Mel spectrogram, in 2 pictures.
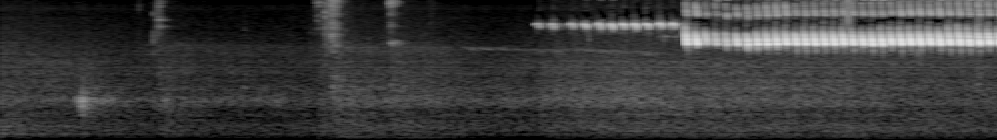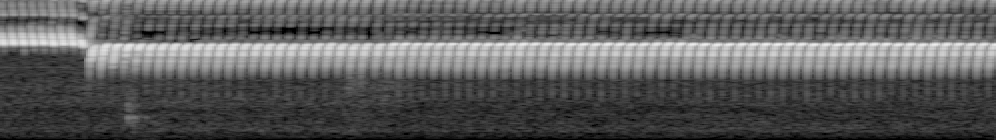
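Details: American Singer canary training song. Quiet at first with faint clicks, then a brief high whistle. A rapid, buzzy rolling trill follows, steps down to a lower pitch, and keeps going steadily to the end.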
